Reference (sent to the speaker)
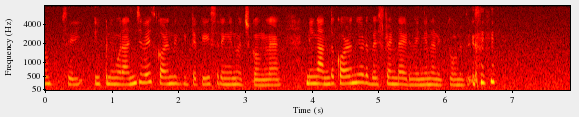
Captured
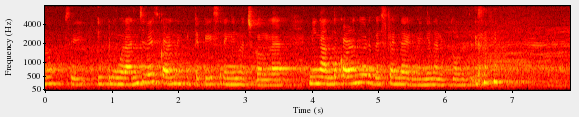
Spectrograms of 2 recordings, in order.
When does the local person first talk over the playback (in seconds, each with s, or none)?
none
